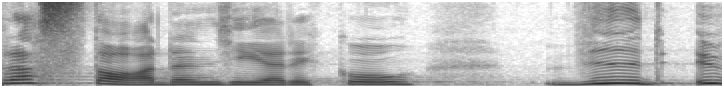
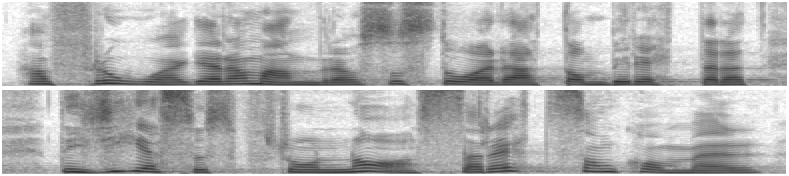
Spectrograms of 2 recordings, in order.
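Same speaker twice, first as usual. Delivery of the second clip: normal talking voice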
